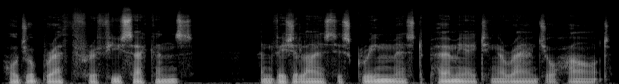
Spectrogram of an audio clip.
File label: voiceover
